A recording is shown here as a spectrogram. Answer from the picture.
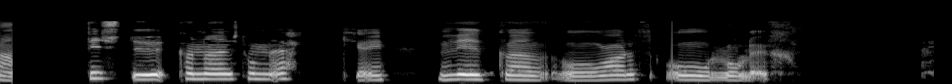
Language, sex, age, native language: Icelandic, male, 12, Icelandic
